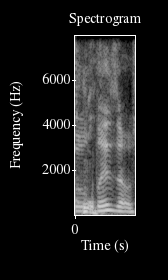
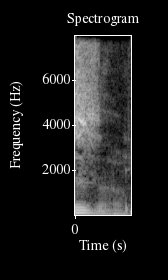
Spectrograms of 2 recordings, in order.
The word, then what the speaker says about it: Lizzo: There's a lot of Izzles in a new Lizzo song. – Mm. – Yeah. – Oh, yeah, Lizzo's huge. – Well, it rhymes with Izzo, so Lizzo shizzle.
